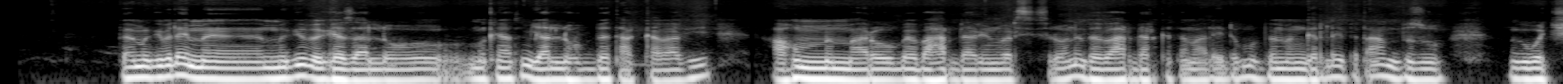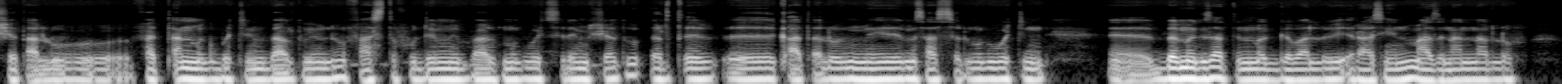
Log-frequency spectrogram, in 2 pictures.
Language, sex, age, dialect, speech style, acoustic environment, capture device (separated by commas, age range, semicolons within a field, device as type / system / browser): Amharic, male, 18-24, Ethiopia - Gojjam, focused, silence, mobile / Linux / Chrome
